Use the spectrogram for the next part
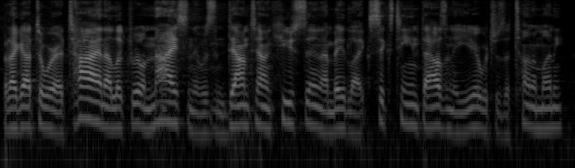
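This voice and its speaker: A man's voice: medium pitch, fast talker. Guy pastor preaching, chatty storytelling, lots of um and you know, asks the crowd stuff. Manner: conversational, uses fillers and asks the congregation questions. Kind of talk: sermon with personal storytelling.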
